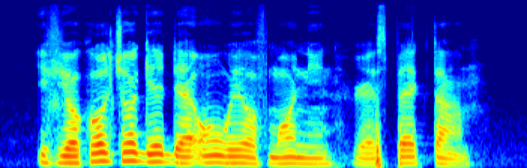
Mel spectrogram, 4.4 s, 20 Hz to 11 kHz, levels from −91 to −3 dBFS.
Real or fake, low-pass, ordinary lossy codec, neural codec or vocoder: real; 9.9 kHz; none; none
